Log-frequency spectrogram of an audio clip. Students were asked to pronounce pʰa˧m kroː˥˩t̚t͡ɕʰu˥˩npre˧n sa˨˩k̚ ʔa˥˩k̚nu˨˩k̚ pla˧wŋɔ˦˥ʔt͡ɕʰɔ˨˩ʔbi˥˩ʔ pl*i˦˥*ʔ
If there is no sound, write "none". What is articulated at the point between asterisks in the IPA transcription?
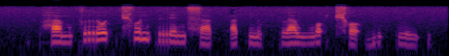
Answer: i˨˩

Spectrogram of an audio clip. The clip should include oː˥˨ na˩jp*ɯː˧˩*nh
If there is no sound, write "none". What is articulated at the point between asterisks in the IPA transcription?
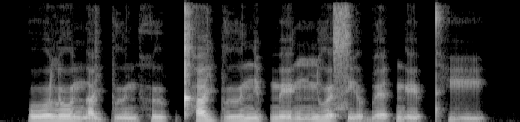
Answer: ɯː˩˧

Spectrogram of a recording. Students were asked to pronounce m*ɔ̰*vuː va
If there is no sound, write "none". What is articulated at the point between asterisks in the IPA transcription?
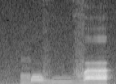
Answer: ɔ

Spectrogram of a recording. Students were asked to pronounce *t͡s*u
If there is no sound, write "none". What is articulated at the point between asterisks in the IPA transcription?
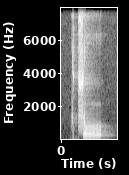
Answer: t͡s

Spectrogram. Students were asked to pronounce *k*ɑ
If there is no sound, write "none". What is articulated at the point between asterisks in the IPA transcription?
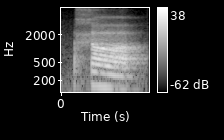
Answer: x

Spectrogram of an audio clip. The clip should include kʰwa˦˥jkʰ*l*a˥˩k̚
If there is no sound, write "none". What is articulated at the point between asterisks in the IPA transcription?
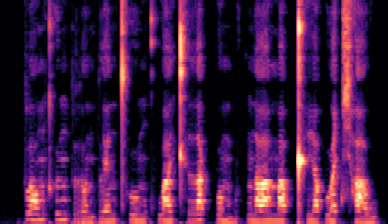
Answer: r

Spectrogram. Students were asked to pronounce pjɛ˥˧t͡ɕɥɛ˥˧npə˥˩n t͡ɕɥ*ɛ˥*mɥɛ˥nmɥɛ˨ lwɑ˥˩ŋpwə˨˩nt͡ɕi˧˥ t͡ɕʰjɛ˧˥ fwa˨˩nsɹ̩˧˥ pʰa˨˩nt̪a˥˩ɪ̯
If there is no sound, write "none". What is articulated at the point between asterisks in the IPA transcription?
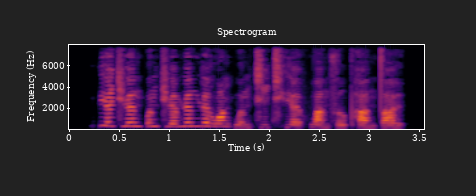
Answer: ɛ˧˥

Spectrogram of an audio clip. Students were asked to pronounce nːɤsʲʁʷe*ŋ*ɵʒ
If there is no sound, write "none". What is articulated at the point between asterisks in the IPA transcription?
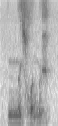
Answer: ŋ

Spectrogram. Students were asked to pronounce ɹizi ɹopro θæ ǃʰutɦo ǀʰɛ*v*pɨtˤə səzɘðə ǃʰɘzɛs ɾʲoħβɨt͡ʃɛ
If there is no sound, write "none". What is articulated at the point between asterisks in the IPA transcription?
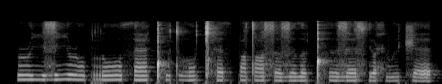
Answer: θ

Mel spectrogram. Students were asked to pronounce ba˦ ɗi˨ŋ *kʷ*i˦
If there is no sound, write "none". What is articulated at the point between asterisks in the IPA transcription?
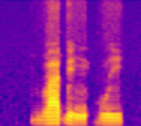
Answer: kʷ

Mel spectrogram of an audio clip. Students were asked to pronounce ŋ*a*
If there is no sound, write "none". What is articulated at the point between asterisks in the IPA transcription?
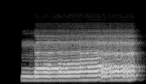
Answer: aː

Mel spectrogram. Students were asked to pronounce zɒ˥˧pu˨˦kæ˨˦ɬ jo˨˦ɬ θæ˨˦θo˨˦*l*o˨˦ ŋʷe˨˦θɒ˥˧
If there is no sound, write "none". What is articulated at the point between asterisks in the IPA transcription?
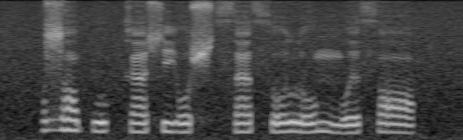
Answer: l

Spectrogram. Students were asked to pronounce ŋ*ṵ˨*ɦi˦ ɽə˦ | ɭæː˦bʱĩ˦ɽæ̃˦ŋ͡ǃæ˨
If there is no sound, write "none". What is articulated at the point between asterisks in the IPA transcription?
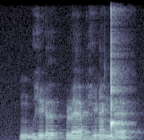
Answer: ṵ˦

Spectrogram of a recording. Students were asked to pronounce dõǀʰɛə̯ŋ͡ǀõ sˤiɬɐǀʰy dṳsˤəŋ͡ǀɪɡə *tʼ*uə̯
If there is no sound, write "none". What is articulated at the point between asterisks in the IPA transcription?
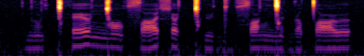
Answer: tˤ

